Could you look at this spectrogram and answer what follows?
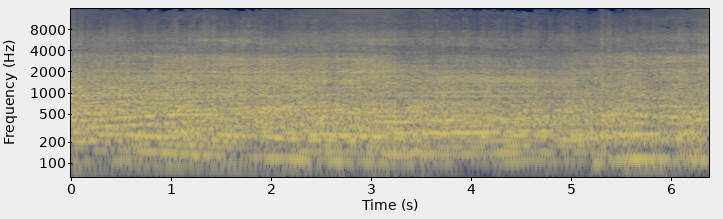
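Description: Several classic racing motorcycle engines running hard at once, their overlapping notes wavering up and down in pitch as the bikes rev and shift.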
